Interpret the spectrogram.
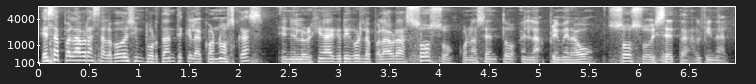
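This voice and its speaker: A man's voice: medium pitch, fast talker, a little mellow. A man preaching a sermon as pastor, with a Mexico City Spanish accent, explaining earnestly with many fillers and restarts. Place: church hall. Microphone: livestream microphone.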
